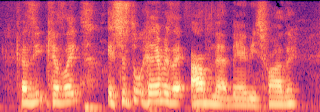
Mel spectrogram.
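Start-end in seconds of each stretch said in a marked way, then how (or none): 1.9-3.0 put-on grave, solemn, slow, dead-serious tone. Retelling a movie scene where everyone steps up: imitating serious men. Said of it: "They're all serious".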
